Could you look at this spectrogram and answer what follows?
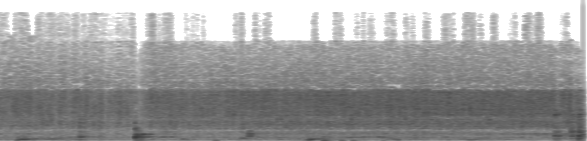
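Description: Onions, tomatoes, coriander and mint are stirred in a pan for chicken biryani, a steady close scraping and soft sizzle with a few sharper clicks of the spoon against the pan, no voices.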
